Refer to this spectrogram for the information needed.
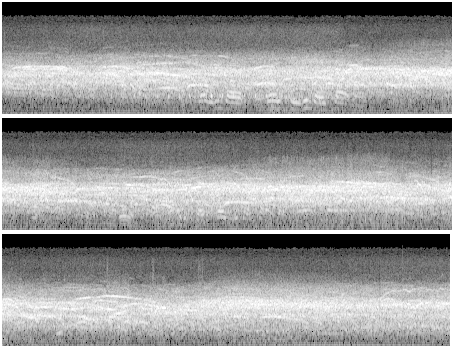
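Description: A large crowd chants and shouts outdoors in a dense, continuous roar of many voices, loud and steady for the whole stretch with no single speaker standing out.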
